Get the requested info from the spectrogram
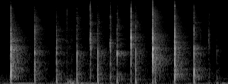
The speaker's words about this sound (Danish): Klap, Smukt. klap, klapsalve til dig. Smukt. Smukt. Det var godt klaret.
